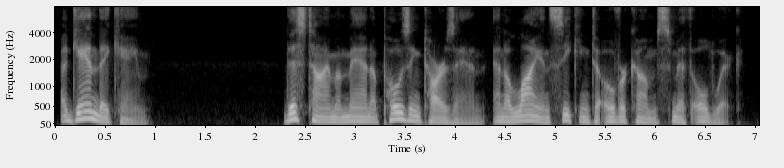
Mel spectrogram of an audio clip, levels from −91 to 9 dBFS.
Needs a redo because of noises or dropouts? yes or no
no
